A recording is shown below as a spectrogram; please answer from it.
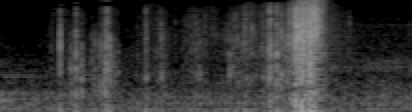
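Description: Pages of a Bible being turned: a few soft paper rustles, with a louder one about one and a half seconds in.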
